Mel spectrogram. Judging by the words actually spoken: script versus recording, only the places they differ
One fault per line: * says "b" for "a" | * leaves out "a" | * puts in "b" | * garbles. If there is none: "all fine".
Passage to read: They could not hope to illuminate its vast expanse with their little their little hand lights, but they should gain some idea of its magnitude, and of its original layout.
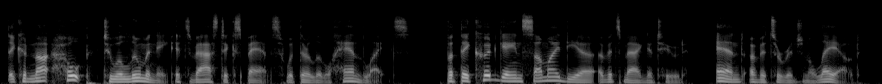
* leaves out "their little"
* says "could" for "should"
